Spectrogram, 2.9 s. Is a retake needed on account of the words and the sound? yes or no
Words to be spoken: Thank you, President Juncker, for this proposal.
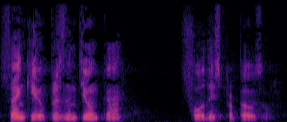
no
